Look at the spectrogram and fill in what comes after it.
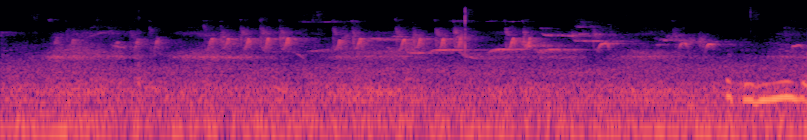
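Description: A songbird singing a quick run of notes that steps down in pitch, over a low wind rumble on the microphone. A brief low hum sounds near the end.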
